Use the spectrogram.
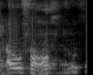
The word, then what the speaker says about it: offal: I would say offal, which is easy to remember because it rhymes with awful.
